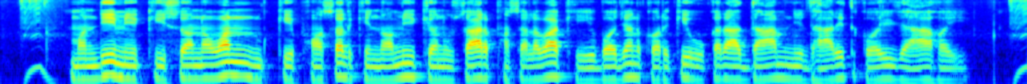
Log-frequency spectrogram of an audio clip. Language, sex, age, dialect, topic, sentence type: Magahi, male, 60-100, Western, agriculture, statement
